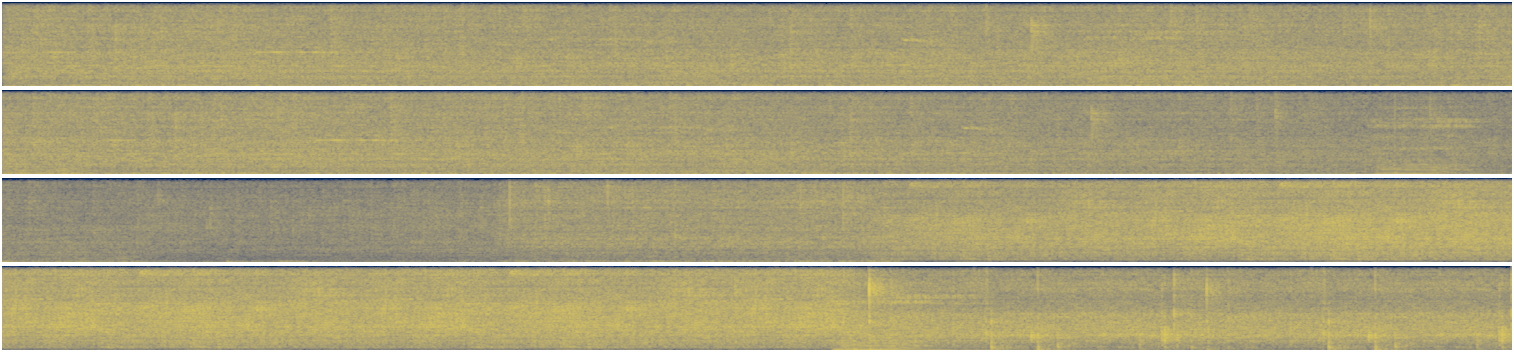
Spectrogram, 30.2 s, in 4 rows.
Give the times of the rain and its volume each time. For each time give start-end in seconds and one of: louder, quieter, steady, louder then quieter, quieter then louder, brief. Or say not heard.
0.0-30.1 quieter then louder.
